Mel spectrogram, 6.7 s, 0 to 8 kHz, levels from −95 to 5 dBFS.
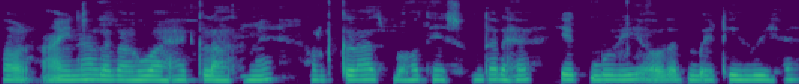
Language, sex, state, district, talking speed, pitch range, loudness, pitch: Hindi, male, Bihar, Purnia, 170 wpm, 170-180 Hz, -35 LUFS, 170 Hz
